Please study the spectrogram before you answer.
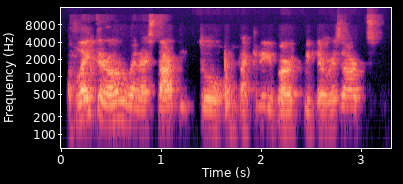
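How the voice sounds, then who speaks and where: A man's voice: a little high, dull audio. A young man from Slovakia, speaking on a panel with many fillers. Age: young adult. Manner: quick, with filler words and chuckles. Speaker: roundtable panelist. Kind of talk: conversational panel remarks. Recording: distant mic with faint noise.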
